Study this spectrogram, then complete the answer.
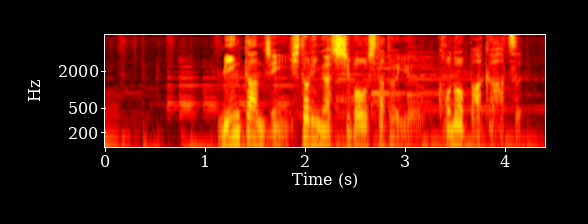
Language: Japanese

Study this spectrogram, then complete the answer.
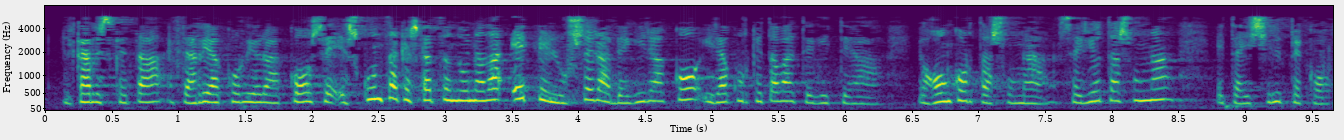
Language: Basque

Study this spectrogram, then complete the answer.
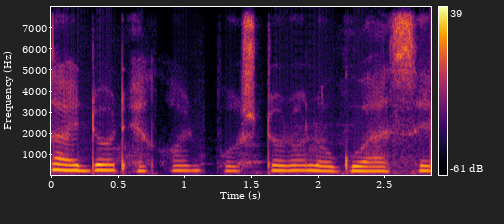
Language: Assamese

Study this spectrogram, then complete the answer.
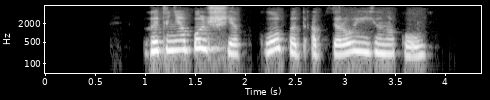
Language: Belarusian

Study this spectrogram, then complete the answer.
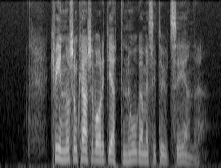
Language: Swedish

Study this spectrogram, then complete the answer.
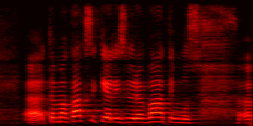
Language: Finnish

